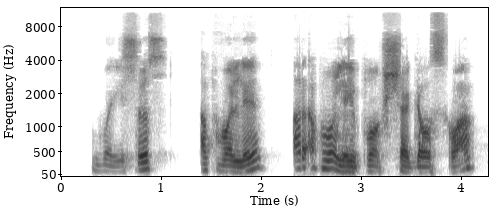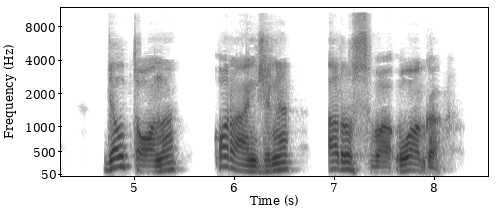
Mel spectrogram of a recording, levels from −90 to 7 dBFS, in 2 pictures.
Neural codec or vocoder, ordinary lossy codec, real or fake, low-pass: autoencoder, 48 kHz, 32 numbers a frame, DAC-VAE, trained on Japanese speech; AAC, 32 kbps; fake; 10.8 kHz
